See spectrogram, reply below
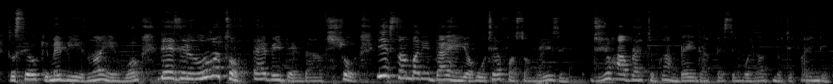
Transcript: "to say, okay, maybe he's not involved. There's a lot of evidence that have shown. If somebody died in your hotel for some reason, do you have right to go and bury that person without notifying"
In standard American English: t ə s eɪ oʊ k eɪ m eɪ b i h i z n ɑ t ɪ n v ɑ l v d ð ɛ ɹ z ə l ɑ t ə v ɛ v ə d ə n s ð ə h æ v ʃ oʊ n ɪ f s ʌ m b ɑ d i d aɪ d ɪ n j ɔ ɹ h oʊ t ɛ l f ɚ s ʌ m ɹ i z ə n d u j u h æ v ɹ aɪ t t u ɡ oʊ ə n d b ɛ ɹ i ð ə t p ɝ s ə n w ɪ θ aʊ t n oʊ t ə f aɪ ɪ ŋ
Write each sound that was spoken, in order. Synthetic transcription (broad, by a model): t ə s eɪ oʊ k eɪ m eɪ b i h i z n ɑ t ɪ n v ɑ l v d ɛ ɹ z ə l ɑ t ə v ɛ v ə d ə n s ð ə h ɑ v ʃ oʊ n ɪ f s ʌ m b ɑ d i d aɪ ɪ n j ɔ h oʊ t ɛ l f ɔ s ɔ m ɹ i z ə n d u j u h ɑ v ɹ aɪ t t u ɡ oʊ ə n b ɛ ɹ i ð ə t p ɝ s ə n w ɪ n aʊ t n oʊ t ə f aɪ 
